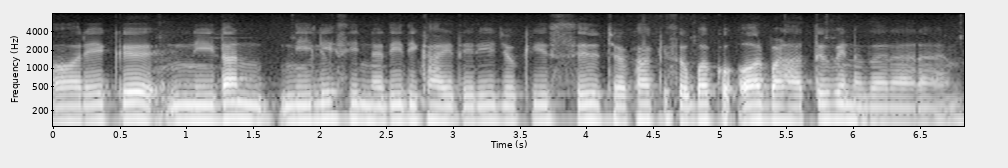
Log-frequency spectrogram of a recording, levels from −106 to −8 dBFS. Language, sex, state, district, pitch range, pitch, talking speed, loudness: Hindi, male, Maharashtra, Chandrapur, 120-130 Hz, 125 Hz, 200 wpm, -17 LUFS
